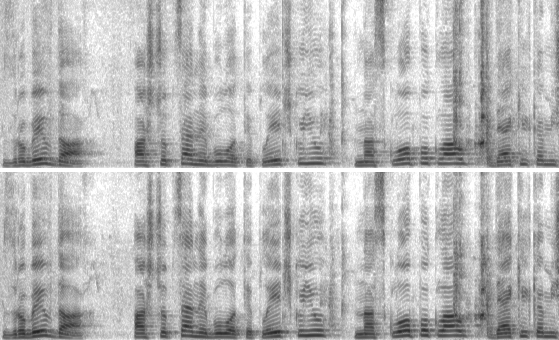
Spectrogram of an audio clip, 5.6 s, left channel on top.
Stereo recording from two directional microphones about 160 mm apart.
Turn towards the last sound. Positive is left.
turn(degrees=-25)  # may be behind; listen again after turning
